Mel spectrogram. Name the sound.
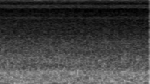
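Panwal waterfall flowing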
